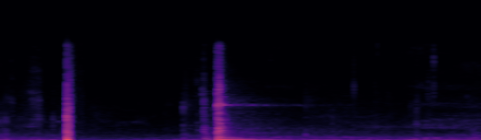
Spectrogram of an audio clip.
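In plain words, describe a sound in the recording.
A glass door is pushed open with a thud.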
